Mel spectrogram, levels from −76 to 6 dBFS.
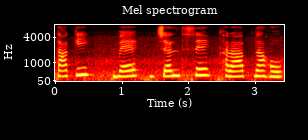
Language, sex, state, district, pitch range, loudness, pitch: Hindi, female, Madhya Pradesh, Katni, 275-320 Hz, -13 LUFS, 290 Hz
